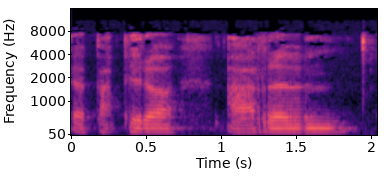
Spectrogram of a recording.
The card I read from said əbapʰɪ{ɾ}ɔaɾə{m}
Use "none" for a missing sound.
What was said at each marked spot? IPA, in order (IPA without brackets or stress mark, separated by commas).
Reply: ɾ, m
